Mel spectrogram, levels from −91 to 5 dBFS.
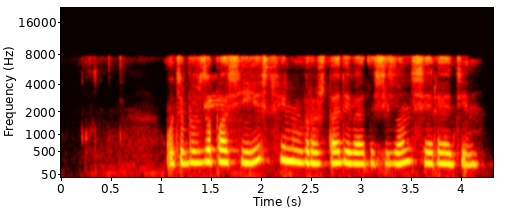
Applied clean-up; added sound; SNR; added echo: neural mask model Resemble Enhance denoiser.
